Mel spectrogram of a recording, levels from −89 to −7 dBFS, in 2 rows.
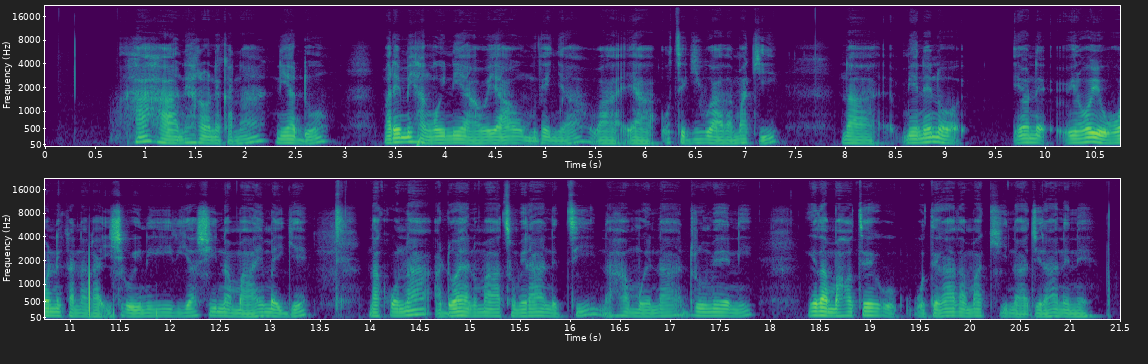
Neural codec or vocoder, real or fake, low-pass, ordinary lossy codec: none; real; none; none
